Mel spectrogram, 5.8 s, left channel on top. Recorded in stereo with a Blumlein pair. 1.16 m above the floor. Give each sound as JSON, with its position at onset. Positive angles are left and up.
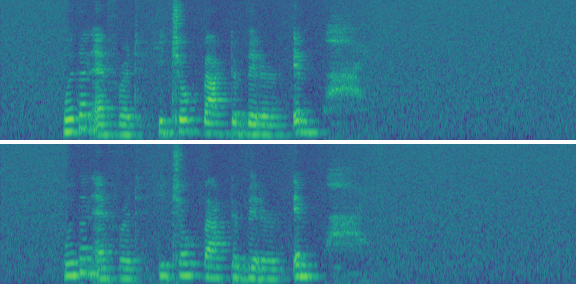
{"t": 0.6, "sound": "a woman speaking", "azimuth_deg": 45, "distance_m": 2.5}
{"t": 3.2, "sound": "whispering", "azimuth_deg": 60, "distance_m": 2.5}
